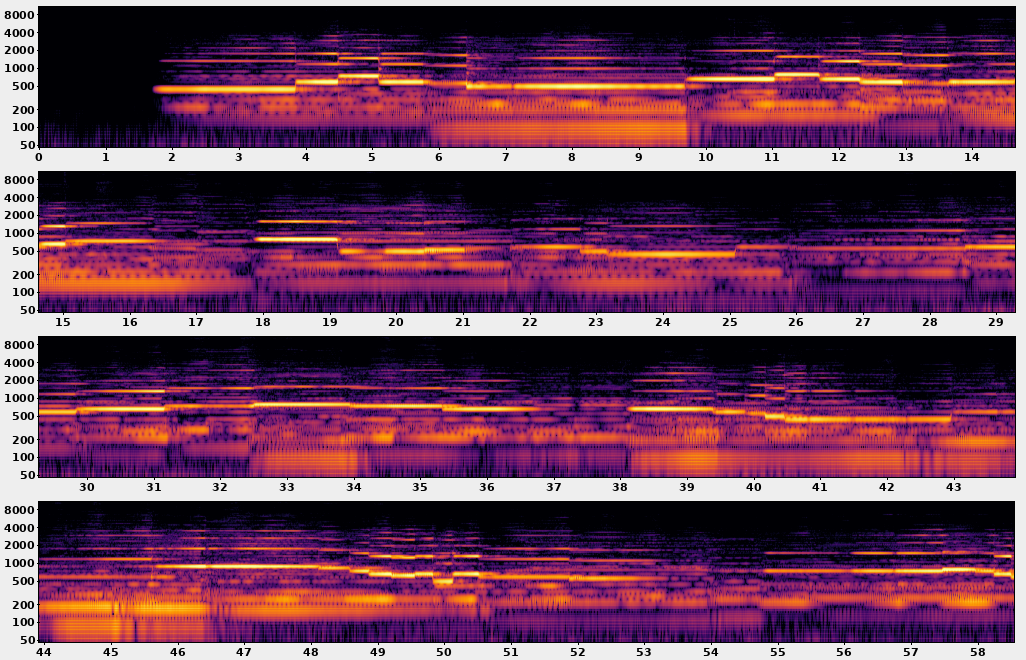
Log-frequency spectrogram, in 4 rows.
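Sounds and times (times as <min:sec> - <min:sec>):
clarinet playing a larghetto: 0:01.7 - 0:58.5.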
